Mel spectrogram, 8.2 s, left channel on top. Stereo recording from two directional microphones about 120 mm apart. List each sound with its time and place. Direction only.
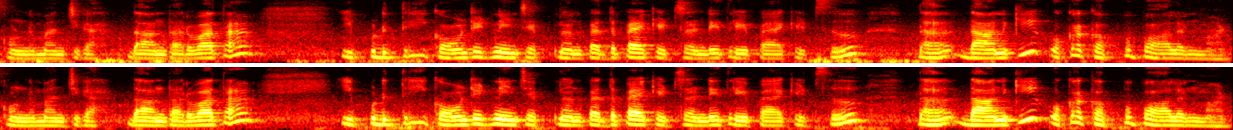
0.0 s a woman's voice: 35° right (ahead or behind)
2.3 s a woman's voice: 5° left (ahead or behind)
2.9 s a woman's voice: 40° right (ahead or behind)
6.7 s a woman's voice: 10° left (ahead or behind)
7.0 s a woman's voice: 40° right (ahead or behind)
